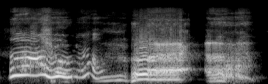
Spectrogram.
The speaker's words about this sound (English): okay, God, I'm going to cough uncontrollably.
